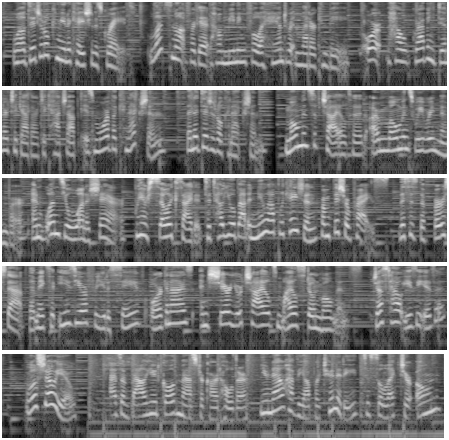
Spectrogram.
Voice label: corp, narration, women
